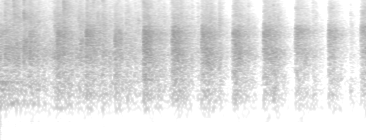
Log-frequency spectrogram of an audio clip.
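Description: A congregation at a Sunday church service claps together as an offering of applause to God: a steady run of rhythmic group handclaps, distant and fairly faint, with no voices over them.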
